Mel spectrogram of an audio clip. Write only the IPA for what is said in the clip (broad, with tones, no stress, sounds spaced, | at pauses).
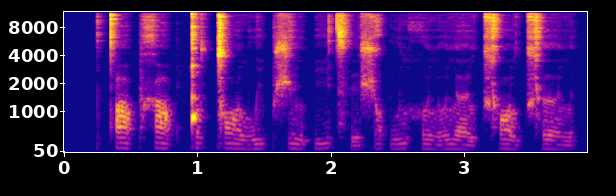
tʼ ɑ˦˨ p x ɑ˦˨ p ǃ ʊ˦˨ ǀ ɔ˦˨ l w i˦˨ p ʃ ɪ˦˨ l ʔ i˧˥ t͡sʼ ɪ˨˩ ʃ ɔ˦˨ p u˧˥ l h ʊ˦˨ l ʊ˧˥ l ɜ˨˩ l t͡ɕʰ ɔ˦˨ l t͡ɕʰ ə˦˨ l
